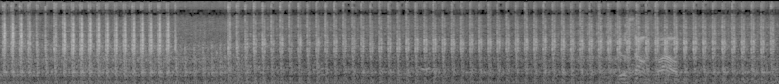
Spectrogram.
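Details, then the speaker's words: Chevy HHR bought at auction with a rod knock, idling after grocery home remedies are poured into the oil. A loud tapping knock at about three a second persists, though it seems quieter; the owner is unsure if it is working or about to die. "I don't know if it's about to die out or might be working. It's definitely a lot quieter."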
